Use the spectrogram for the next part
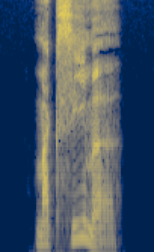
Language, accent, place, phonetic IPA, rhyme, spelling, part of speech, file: German, Germany, Berlin, [maˈksiːmə], -iːmə, Maxime, noun, De-Maxime.ogg
- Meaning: maxim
